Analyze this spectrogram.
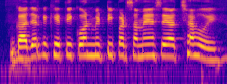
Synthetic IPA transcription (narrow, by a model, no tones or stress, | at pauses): ɡaːd͡ʒəɾkekʰeːt̪ikɔːnmɪʈːipəɾsəməjseɐtːʃʰaɦoːi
